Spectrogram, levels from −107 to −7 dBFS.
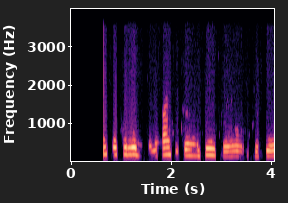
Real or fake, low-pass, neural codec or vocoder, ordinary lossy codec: real; 3.6 kHz; none; none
